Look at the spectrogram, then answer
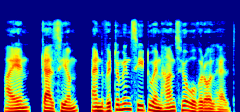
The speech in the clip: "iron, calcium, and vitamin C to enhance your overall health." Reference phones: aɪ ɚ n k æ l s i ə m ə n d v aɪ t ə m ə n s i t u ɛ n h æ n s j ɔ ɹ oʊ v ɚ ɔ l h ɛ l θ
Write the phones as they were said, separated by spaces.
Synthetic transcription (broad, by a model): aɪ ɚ n k æ l s i ə m ə n d v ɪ t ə m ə n s i t u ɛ n h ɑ n s j ɔ ɹ oʊ v ɚ ɔ l h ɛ l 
